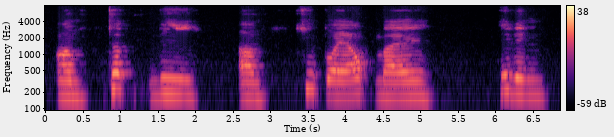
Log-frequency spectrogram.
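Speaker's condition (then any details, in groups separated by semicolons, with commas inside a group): Cerebral palsy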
